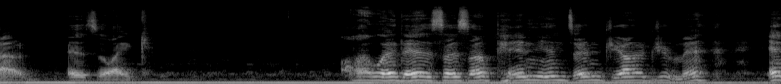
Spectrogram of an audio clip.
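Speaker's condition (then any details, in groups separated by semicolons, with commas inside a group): Multiple sclerosis; affects hands and left arm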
